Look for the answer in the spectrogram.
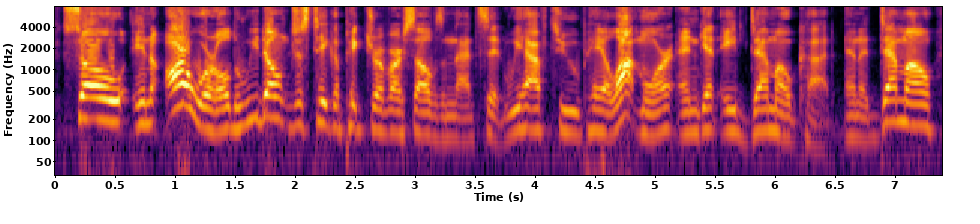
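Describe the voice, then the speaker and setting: A young man hosts a solo podcast in a very dry recording with no room sound. His voice sits at a medium pitch. He talks in a candid, rambling, conversational way and is loose with swearing. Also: expressive, normal speed, few pauses, a bit bright, no echo. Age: young adult. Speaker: podcast host, voice actor. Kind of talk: casual solo podcast monologue.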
